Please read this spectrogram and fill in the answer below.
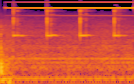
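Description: A metal teaspoon clinking against the inside of a ceramic mug about twice a second as tea is stirred, four clinks in all. A steady high-pitched electronic tone runs underneath and is louder than the clinks.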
